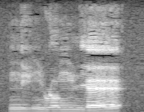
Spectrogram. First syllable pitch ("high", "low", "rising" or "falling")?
rising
